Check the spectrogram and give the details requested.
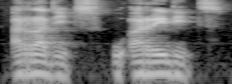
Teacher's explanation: le R qui est roulé, et selon si on l'écrit une fois ou deux fois, il faut le prononcer court ou long. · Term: double R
